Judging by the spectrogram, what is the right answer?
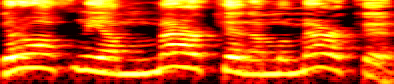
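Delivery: mock straining man's scream. Retelling a man being pushed into a car: imitating a man screaming. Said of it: "he's screaming out the whole time".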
